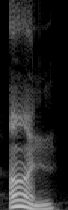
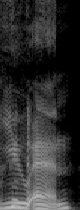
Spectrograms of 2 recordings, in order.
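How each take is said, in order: First: It is said as a single word. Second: It is spelled out as two letters. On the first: This is how the movie said it. "they said the un" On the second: This is the usual way to say it. "not the U N"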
